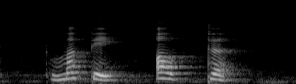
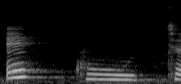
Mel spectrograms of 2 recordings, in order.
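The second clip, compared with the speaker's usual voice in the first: ايكوت drawn out even slower, syllable by syllable; very slow teaching read of ايكوت; slow spelled-out word; much slower than usual. Shown as a demonstration. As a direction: let each part of ايكوت ring out.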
